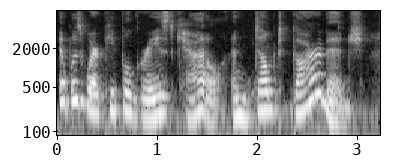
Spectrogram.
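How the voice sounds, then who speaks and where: A woman reading a children's picture book aloud as a storyteller, with expressive, deliberate emphasis on key phrases. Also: medium pitch, slight background noise.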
